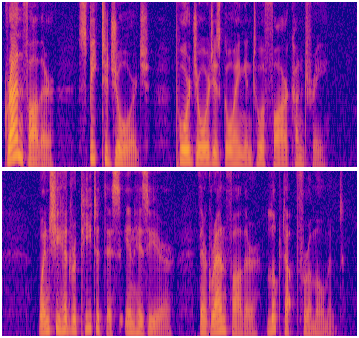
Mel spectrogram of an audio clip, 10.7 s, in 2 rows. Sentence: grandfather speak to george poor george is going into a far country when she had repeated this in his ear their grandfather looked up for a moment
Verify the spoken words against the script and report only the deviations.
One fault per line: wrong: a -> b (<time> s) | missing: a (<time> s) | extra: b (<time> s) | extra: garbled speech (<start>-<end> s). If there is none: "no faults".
no faults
